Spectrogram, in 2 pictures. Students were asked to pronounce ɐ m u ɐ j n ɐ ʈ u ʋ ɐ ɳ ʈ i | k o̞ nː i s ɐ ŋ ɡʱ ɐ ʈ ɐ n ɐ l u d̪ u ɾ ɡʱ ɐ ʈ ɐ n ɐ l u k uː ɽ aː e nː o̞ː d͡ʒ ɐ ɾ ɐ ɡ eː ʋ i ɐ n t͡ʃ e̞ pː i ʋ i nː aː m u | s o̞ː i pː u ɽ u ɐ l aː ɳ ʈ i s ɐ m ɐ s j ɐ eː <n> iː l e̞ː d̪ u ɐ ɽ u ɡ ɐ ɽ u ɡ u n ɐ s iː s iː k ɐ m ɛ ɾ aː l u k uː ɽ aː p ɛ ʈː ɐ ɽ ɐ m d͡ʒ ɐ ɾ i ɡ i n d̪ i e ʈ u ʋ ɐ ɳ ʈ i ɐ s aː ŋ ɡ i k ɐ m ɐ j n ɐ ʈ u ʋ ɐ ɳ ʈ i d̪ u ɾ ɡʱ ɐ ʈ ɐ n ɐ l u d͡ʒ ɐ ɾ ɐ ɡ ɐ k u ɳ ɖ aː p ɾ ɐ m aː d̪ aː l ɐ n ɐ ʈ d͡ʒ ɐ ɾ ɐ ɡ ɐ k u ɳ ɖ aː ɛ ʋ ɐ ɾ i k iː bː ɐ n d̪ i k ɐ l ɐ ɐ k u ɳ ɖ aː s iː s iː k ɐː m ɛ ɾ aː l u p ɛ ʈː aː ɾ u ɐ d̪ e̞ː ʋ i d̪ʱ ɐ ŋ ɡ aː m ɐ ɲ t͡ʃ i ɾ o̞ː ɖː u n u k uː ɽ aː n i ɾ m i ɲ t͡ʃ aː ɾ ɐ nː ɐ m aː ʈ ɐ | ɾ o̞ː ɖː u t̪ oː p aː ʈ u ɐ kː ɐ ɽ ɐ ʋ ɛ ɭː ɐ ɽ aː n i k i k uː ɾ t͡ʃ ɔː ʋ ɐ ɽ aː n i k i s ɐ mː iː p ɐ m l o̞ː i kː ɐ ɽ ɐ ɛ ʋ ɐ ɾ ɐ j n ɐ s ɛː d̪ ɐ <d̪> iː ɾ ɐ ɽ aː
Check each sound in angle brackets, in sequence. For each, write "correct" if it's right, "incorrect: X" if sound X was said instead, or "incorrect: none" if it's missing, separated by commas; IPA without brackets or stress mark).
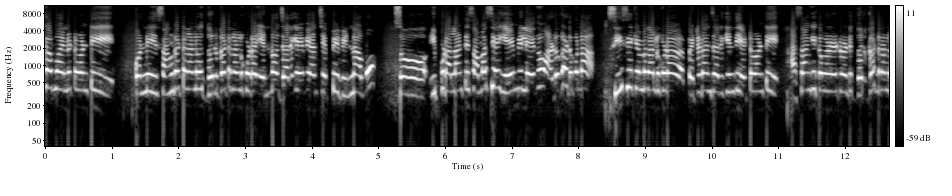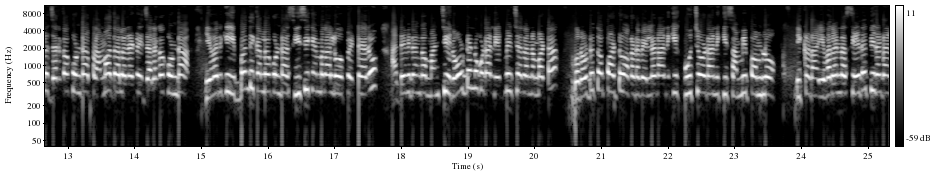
incorrect: m, incorrect: t̪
